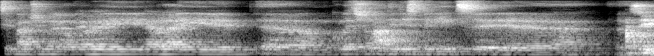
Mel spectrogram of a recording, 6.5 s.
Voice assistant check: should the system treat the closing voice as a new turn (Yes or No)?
Yes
